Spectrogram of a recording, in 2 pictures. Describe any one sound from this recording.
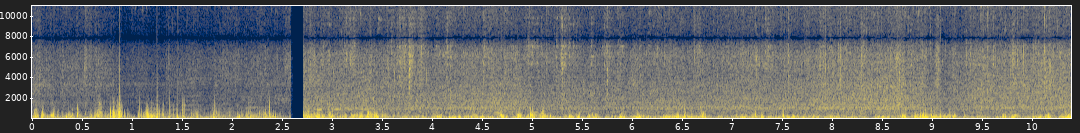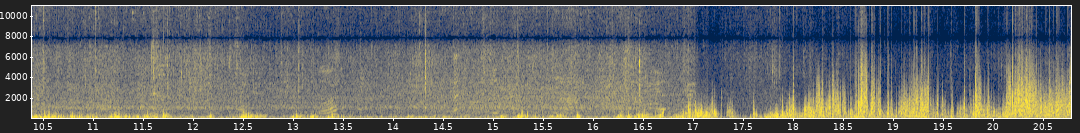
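Bicycle tyres roll on a paved road.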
